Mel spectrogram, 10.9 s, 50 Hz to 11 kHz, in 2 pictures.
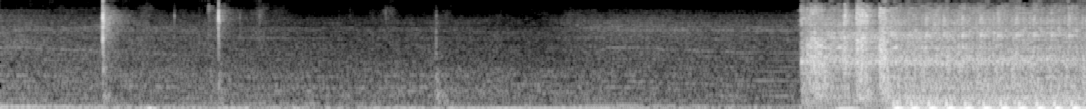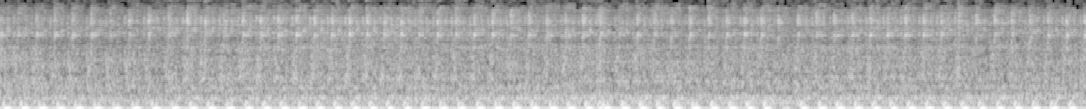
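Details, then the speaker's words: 1998 Yamaha Big Bear 4x4 350 ATV, after a carb clean, new fuel line and fuel filter, on reserve, fixing backfiring and no top end: the single starts straight into an even thumping idle of about 220 beats a minute, running smoothly. "it's running pretty smooth"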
